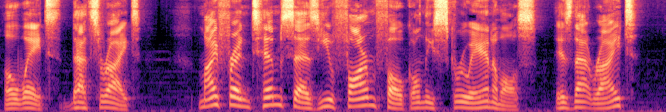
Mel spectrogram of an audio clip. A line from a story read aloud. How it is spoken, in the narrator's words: laughed out loud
